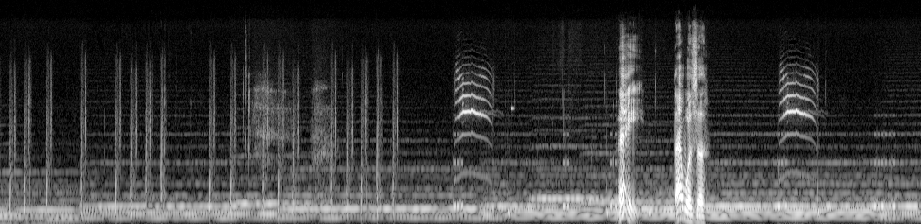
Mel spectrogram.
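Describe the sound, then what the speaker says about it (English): A cat meows several times in the video game Trails in the Sky, short clear calls over a soft in-game background with footstep-like taps, and a voice speaks briefly. "This must be our cat."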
